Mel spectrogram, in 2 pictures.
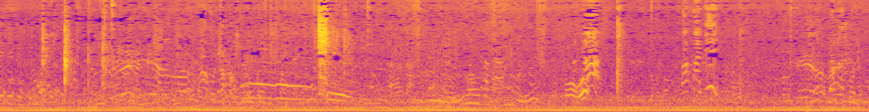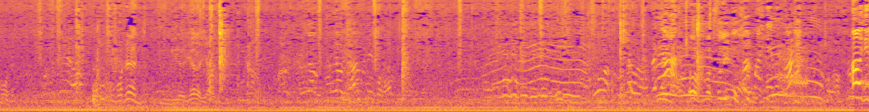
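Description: A crowd of passengers talks and calls out.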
